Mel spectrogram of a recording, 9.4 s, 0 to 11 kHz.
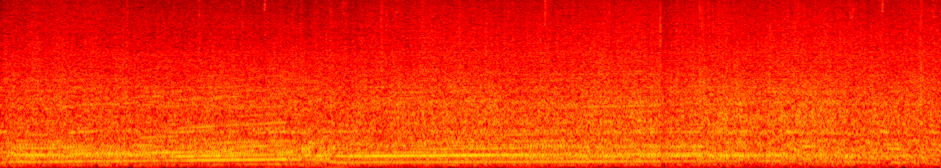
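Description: BMW E30 318is four-cylinder engine heard from inside the cabin, climbing in revs, dropping sharply at a gear change about three seconds in, then pulling up again more slowly. A steady hiss of rain runs underneath.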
